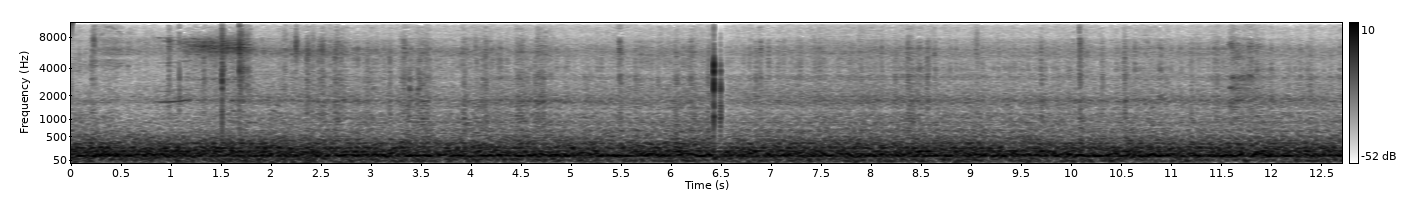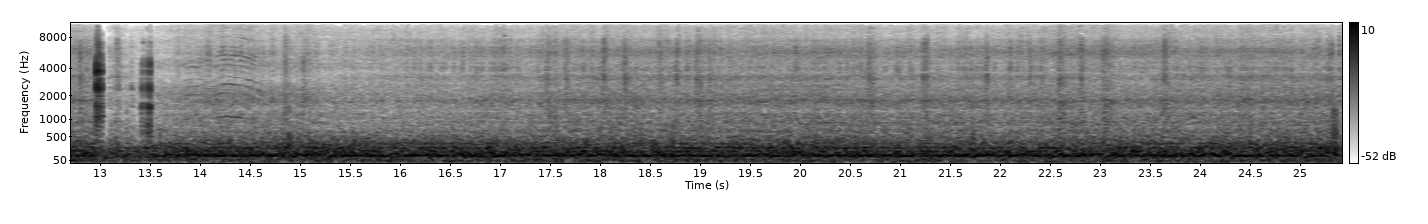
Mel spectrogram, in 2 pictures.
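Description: Jet engines roar with a steady, deep drone.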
